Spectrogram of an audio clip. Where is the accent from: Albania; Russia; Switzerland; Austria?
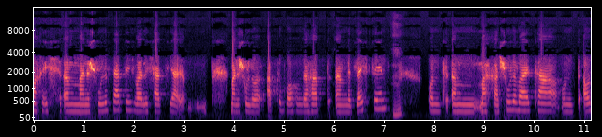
Albania; Er kommt auch aus meinem Land, also wir sind beide Albaner.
